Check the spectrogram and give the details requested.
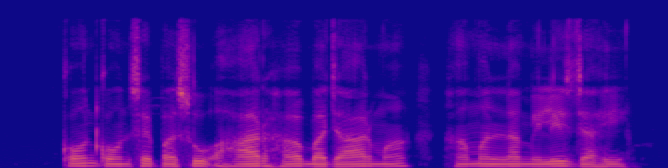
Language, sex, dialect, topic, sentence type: Chhattisgarhi, male, Central, agriculture, question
